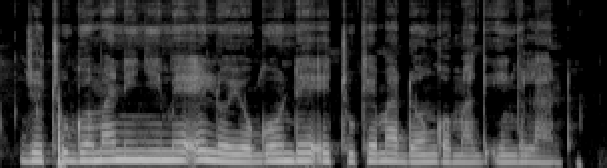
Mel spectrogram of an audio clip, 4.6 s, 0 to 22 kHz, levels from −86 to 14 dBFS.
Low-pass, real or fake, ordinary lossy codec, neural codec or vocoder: none; fake; none; vocoder, 44.1 kHz, 128 mel bands every 512 samples, BigVGAN v2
